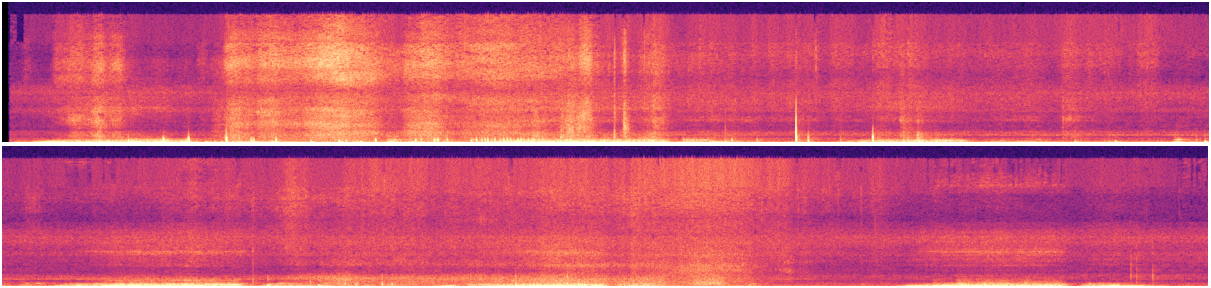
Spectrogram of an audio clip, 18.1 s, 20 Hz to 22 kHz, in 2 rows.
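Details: Hazel snoring during sleep: repeated low, rumbling snores about every three seconds, roughly 20 breaths a minute, with some rustling.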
